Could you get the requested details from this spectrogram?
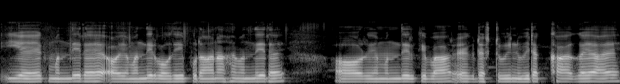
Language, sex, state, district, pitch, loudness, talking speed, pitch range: Hindi, male, Bihar, Gaya, 135 Hz, -19 LUFS, 230 wpm, 135-140 Hz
